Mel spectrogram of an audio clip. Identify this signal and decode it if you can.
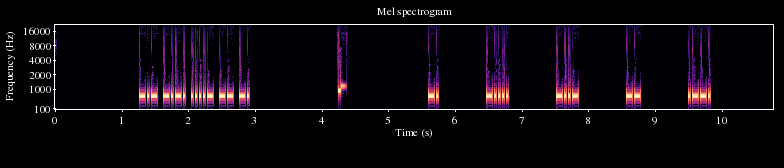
Morse code, heard as a keyed tone, about 40 wpm, spaced as for 17 wpm, 700 Hz. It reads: KC4MN N6XMP
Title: USA Call Signs - 8x Character Spacing - 40wpm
